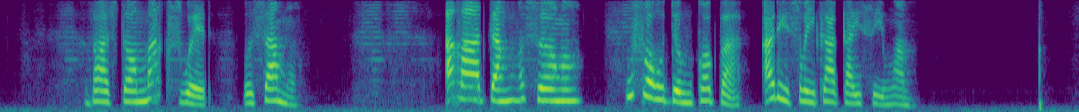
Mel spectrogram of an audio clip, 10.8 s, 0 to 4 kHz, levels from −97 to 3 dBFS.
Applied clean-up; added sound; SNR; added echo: neural diffusion model UNIVERSE++.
